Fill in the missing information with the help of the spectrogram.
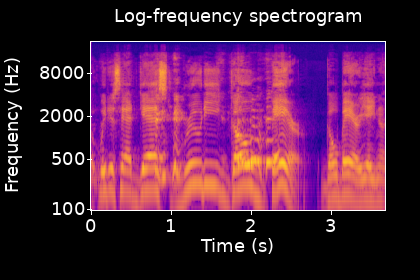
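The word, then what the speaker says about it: Gobert: How do I pronounce it, man? Go. Go. Go. Go. Go. Say it again. Go. Go bear. Go bear. Go. So like go bear. Yeah, that's perfect.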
